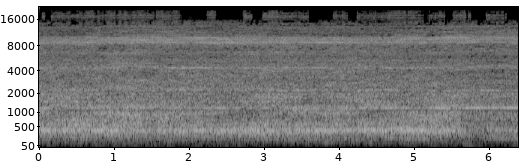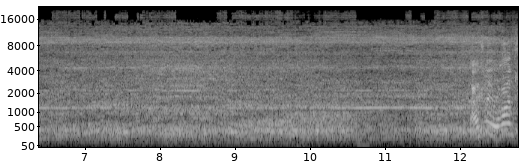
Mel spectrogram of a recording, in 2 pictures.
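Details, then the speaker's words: 1982 Kirby Heritage 1 upright vacuum: steady, high motor whine with a faint flapping rasp; runs strongly, but the belt sounds worn and will be replaced. "So I am going to have to replace that belt though it sounds like."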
